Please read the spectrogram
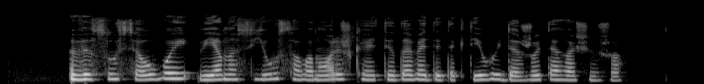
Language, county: Lithuanian, Vilnius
